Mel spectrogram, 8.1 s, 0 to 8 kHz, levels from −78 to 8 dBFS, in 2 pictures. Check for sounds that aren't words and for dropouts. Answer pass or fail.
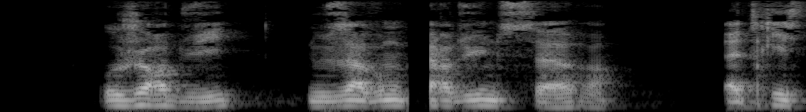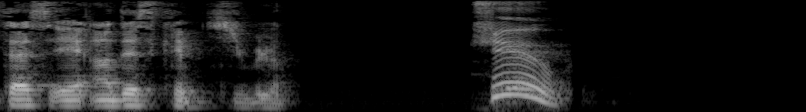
fail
